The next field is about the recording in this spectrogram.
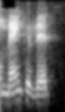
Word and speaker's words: Mankiewicz: Herman and Joe Mankiewicz, a dual portrait. And, you know, I know I pronounced that with the kind of the old world pronunciation, Nick.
